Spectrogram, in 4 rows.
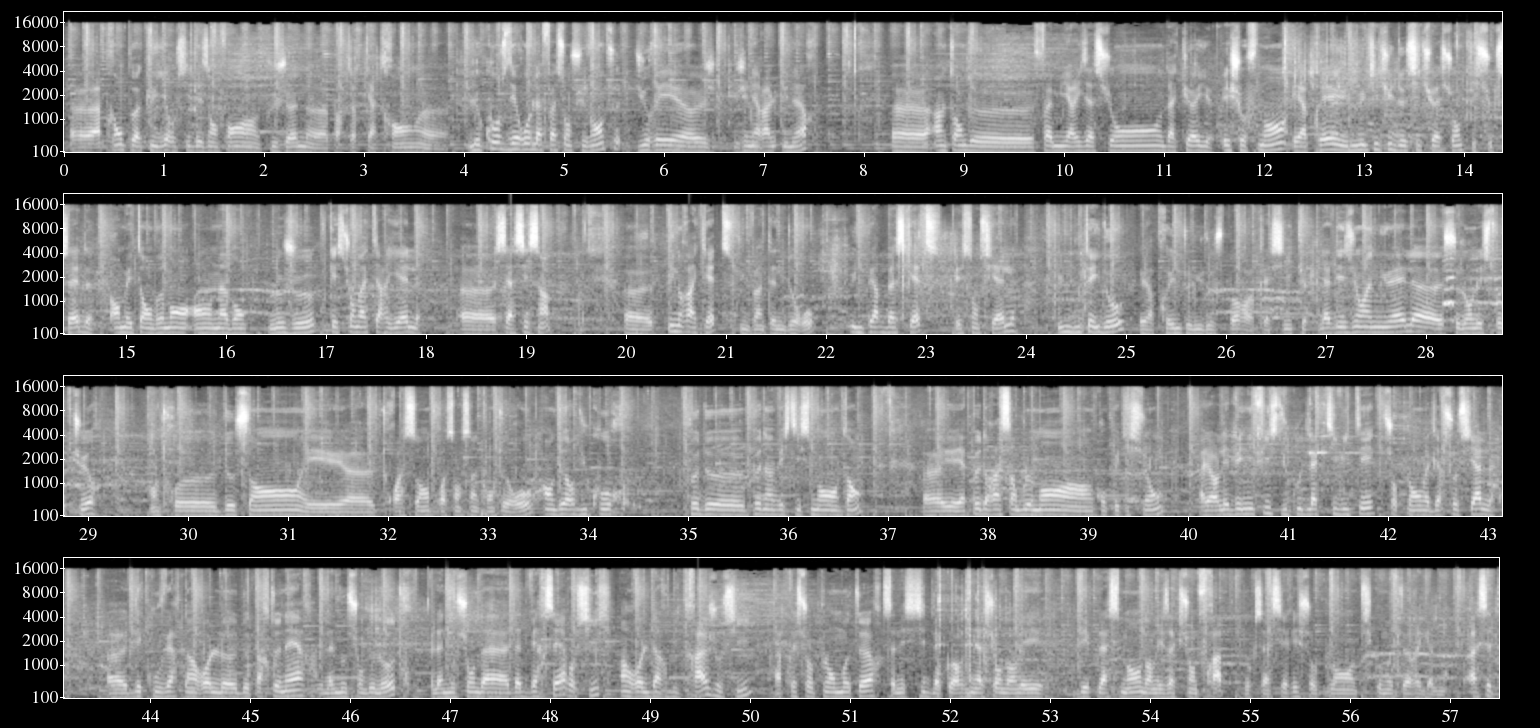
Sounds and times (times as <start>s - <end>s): Speech: 0.0s - 7.5s, 8.3s - 19.3s, 20.0s - 57.4s
Music: 0.0s - 57.4s.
